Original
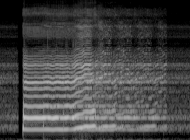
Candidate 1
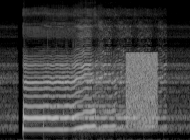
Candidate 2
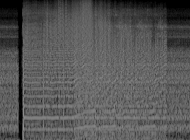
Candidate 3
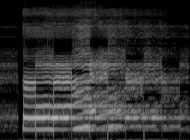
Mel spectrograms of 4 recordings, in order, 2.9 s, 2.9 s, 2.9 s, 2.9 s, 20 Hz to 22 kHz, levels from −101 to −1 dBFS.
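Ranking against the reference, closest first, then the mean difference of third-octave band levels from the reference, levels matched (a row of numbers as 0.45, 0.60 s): 1, 3, 2; 2.5, 4.0, 16.5 dB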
